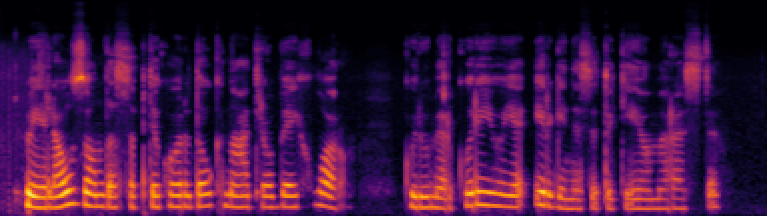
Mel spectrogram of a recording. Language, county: Lithuanian, Marijampolė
